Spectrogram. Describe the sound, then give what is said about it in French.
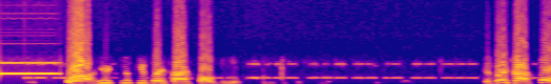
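Morse code beeps in a telephone message: intermittent thin electronic tones of short and long lengths, with talk before and after them. “Si vous comprenez le morse, n'hésitez pas à nous dire ce qu'il dit.”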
